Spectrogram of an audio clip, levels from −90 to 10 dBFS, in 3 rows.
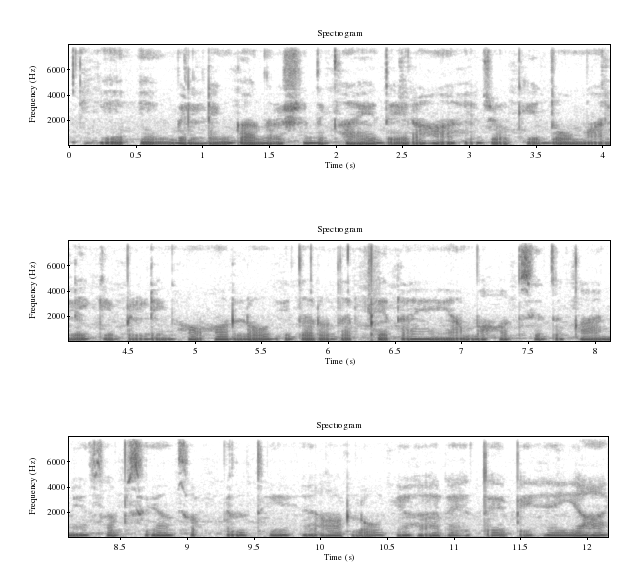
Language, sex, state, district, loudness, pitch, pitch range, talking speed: Hindi, female, Uttar Pradesh, Muzaffarnagar, -30 LUFS, 200 Hz, 195-205 Hz, 190 wpm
